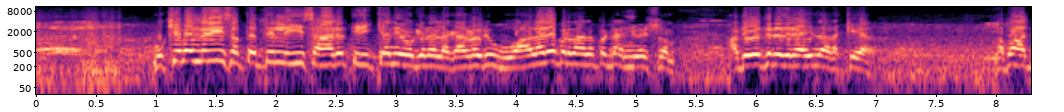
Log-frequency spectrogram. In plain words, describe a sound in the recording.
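A middle-aged man speaks firmly into microphones, close by.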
